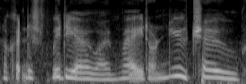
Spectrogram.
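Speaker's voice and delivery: high, slow pupil to teacher; squeaky little schoolboy showing off; schoolkid voice. Pretend. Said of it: "went back to school like this and said".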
